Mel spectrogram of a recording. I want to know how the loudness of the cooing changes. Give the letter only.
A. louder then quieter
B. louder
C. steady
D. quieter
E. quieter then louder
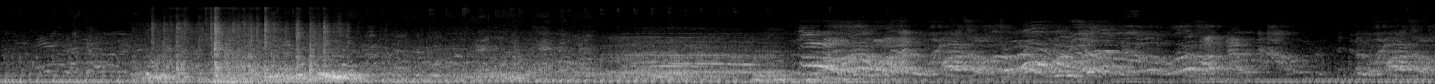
D.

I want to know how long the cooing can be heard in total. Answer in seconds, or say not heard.
8 s.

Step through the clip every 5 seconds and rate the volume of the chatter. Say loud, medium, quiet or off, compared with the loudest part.
medium, loud, loud.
